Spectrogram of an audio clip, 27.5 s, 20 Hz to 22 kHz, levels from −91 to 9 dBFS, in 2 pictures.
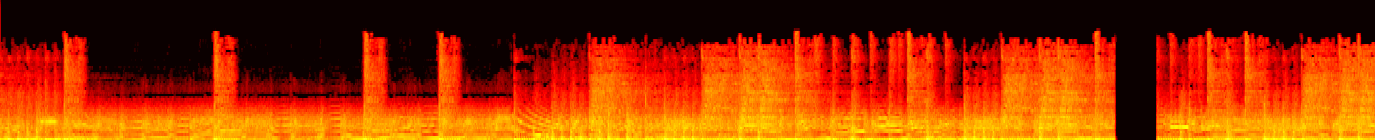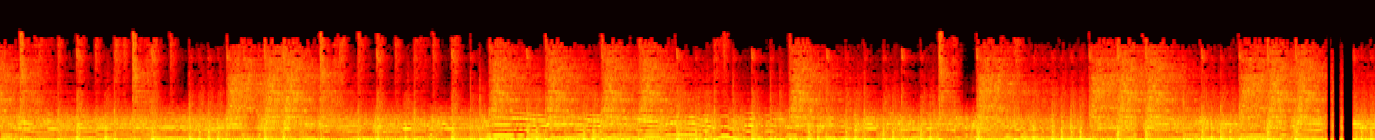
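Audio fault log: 11.14–11.58 s: digital broadcast dropout. The receiver lost good frames, muted with a quick 8 ms fade, then recovered, leaving a hole of about 0.42 s.
27.02–27.29 s: digital broadcast dropout again, this time as several short holes over about 0.26 s, the longest 96 ms.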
